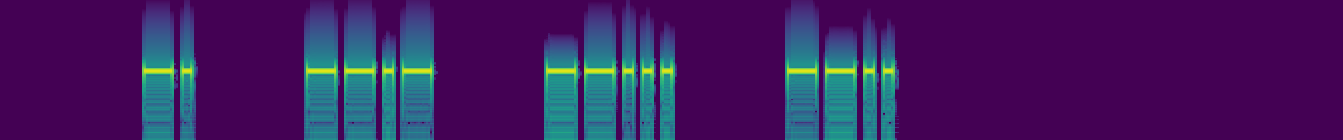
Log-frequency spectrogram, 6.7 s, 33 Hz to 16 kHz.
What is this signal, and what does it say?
Morse code, heard as a keyed tone, about 25 wpm, spaced as for 12 wpm, 700 Hz. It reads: NQ7Z
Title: USA Call Signs - 4x Character Spacing - 25wpm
